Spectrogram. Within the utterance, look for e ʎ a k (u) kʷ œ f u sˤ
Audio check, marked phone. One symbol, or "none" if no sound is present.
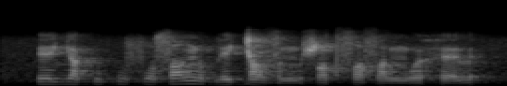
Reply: u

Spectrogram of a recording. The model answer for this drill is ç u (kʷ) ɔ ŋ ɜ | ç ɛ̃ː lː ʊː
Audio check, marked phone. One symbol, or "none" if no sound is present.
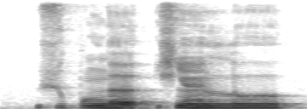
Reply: p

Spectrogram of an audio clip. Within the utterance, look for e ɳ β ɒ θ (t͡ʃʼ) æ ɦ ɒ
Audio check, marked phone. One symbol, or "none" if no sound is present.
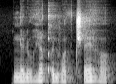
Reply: t͡ʃʼ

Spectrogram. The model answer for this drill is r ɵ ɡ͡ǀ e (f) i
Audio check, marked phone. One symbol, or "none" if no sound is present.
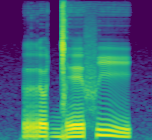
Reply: f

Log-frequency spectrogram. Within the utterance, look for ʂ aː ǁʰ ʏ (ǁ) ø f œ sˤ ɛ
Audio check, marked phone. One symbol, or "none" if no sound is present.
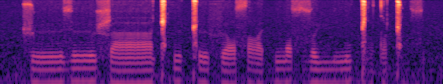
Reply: ǁ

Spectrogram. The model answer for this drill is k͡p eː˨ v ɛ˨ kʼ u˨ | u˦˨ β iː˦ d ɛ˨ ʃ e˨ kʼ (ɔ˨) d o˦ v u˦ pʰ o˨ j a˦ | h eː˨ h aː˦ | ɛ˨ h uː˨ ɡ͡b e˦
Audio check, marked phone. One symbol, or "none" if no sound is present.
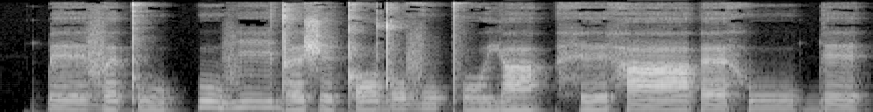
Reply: ɔ˨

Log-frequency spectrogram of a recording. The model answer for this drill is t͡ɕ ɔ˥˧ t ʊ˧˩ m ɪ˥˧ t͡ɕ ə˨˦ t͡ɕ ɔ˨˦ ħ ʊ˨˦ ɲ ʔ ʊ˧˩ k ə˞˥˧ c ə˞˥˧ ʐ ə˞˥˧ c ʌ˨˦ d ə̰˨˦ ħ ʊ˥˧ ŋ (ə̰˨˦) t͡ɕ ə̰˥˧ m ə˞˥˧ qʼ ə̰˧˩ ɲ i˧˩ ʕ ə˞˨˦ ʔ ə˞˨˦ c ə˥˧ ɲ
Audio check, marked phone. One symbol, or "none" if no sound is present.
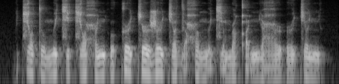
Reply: ə̰˥˧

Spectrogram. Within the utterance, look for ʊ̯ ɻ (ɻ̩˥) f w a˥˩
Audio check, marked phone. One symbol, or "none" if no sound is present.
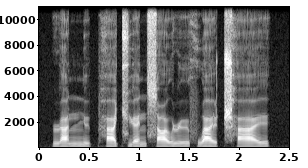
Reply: ɻ̩˧˥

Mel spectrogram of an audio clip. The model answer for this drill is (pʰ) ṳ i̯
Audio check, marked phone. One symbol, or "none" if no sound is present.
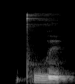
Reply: pʰ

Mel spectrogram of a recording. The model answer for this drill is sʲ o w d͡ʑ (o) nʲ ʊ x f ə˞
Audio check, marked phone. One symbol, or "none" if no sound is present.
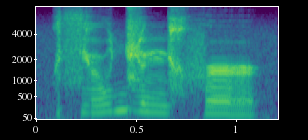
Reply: o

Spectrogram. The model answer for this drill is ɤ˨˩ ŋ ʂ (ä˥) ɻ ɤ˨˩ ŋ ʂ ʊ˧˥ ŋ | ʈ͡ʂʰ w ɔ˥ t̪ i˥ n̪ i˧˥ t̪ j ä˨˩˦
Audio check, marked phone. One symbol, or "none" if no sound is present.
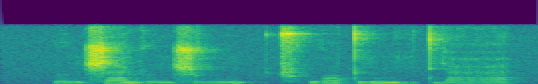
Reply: ä˧˥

